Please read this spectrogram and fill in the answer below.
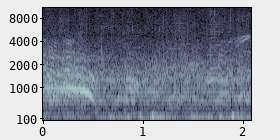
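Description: Stadium ambience from a football-match broadcast: a steady low hum with a distant drawn-out shout in the first half-second and fainter calls after it.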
